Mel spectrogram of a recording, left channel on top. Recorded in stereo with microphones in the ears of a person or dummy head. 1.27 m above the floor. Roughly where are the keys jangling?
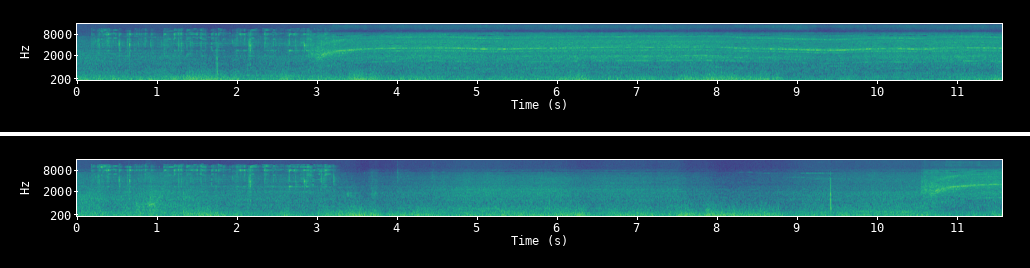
Centre.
